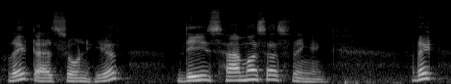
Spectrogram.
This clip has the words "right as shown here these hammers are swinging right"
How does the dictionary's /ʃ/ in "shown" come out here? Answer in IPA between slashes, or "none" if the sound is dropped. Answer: /s/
